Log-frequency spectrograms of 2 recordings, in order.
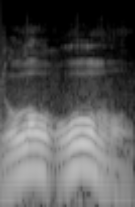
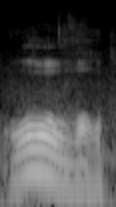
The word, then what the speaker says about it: Louisville: Louisville. Louisville.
